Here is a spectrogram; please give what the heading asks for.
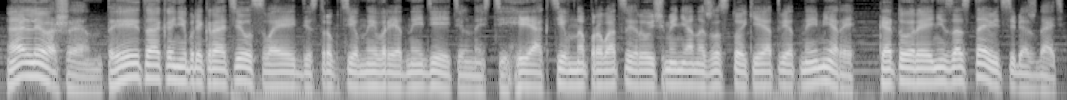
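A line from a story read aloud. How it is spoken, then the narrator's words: Growled. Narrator (Russian): прорычал белотрянец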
